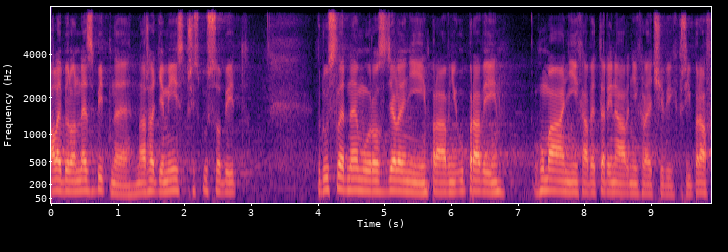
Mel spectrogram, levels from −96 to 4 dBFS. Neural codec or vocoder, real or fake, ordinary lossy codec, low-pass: none; real; Opus, 64 kbps; 7.2 kHz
